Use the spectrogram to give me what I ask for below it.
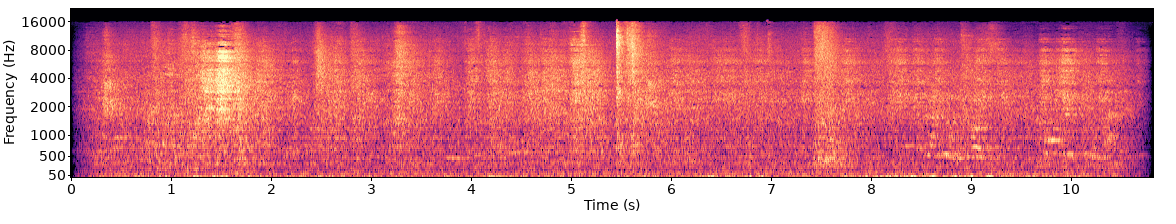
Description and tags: Back part of the cafeteria with sounds of dishwashers, other machines, and noise.
machines, UPF-CS14, field-recording, campus-upf, cafeteria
